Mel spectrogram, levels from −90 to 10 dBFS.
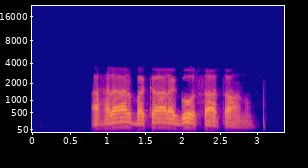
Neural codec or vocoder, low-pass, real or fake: none; 3.6 kHz; real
